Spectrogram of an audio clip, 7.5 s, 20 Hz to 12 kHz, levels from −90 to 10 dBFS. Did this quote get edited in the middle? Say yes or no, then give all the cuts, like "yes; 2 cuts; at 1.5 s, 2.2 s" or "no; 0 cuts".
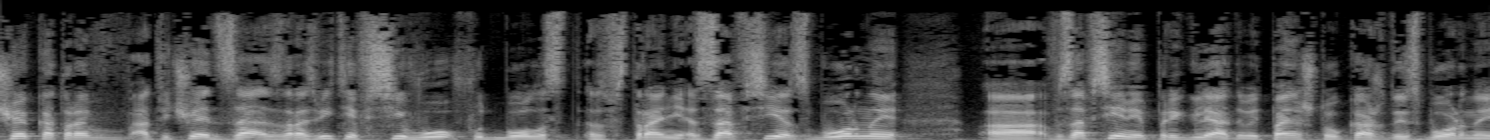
no; 0 cuts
